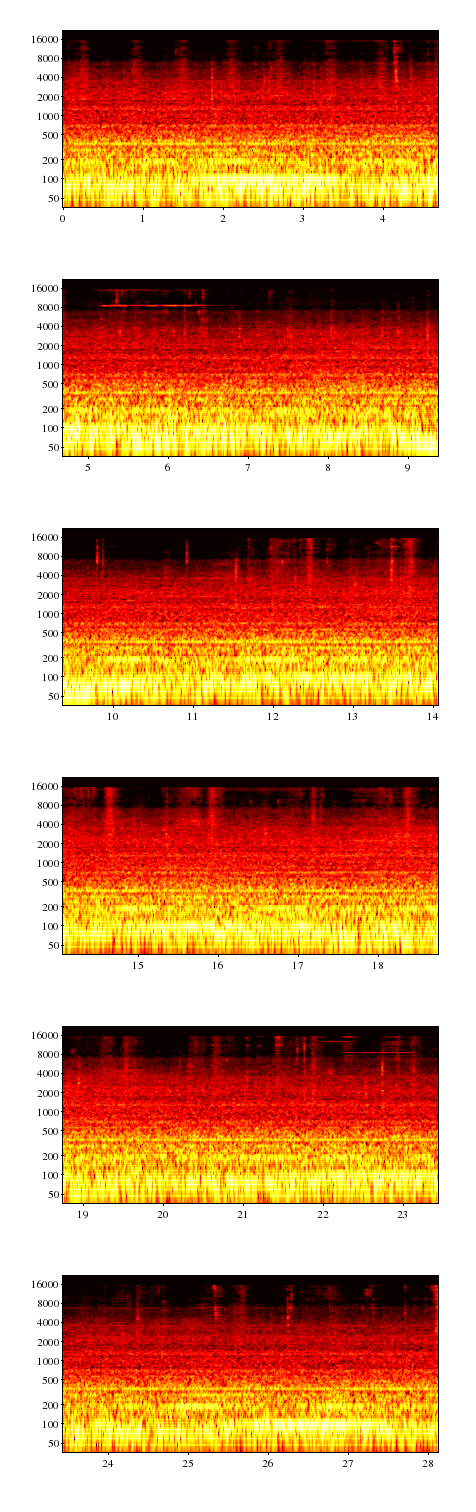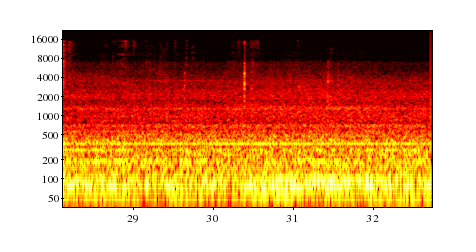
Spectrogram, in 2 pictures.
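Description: A parked pickup truck's engine idling, heard inside the cab: a steady low rumble with a constant hum.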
